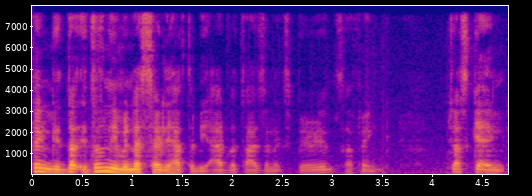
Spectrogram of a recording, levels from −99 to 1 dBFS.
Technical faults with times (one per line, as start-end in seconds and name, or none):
2.09-3.56 automatic gain rising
